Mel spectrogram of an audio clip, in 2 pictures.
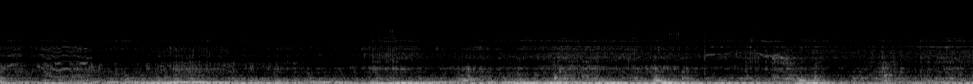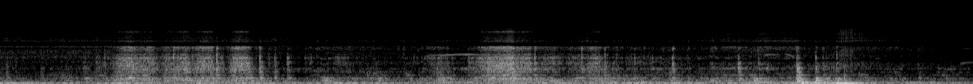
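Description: Wind buffeting the microphone in a heavy low rumble, over water rushing and splashing along the hull of a sailboat under way in a chop. Two longer, louder rushes of spray come about 11 and 15 seconds in, and a sharp slap comes near the end.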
